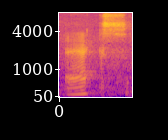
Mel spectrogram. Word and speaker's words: ask: about Ebonics is the stereotypical pronunciation of ask, A-S-K, as aks, A-K-S, phonetically. In fact, the original pronunciation of the verb to ask, as I pronounce it in my dialect, was pronounced aks, back in the old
